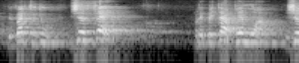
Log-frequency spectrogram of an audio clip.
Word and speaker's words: fais: S at the end of a French word is silent.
